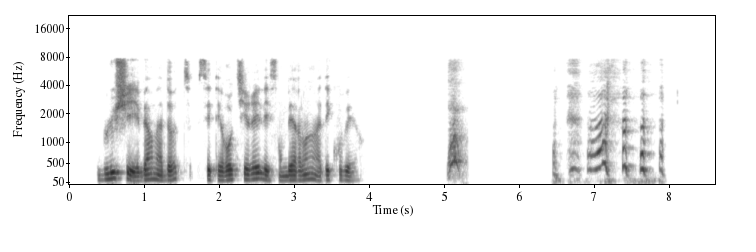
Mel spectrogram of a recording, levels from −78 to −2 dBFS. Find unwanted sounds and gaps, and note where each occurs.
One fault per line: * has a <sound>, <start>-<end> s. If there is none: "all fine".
* has a bark, 5.0-5.3 s
* has a laugh, 6.4-8.0 s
